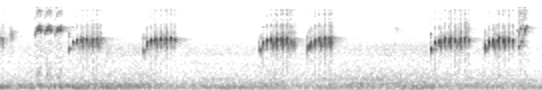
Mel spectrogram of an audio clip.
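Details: Cucak ranting (bulbul) in full clear song as a lure for caged birds that will not sing: high twittering notes followed by buzzy trills, delivered in paired bursts with short pauses.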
